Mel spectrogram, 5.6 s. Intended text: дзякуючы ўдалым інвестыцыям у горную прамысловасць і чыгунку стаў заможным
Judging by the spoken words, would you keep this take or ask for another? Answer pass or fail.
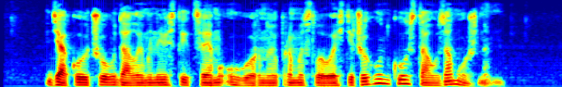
pass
